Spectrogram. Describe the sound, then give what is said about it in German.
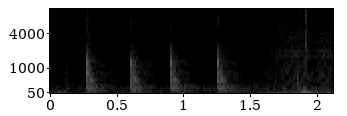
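Four quick knocks on wood, evenly spaced, followed by a softer, duller fifth tap as the knocking trails off. No one speaks. “Ich klopfe hier mal auf Holz.”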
